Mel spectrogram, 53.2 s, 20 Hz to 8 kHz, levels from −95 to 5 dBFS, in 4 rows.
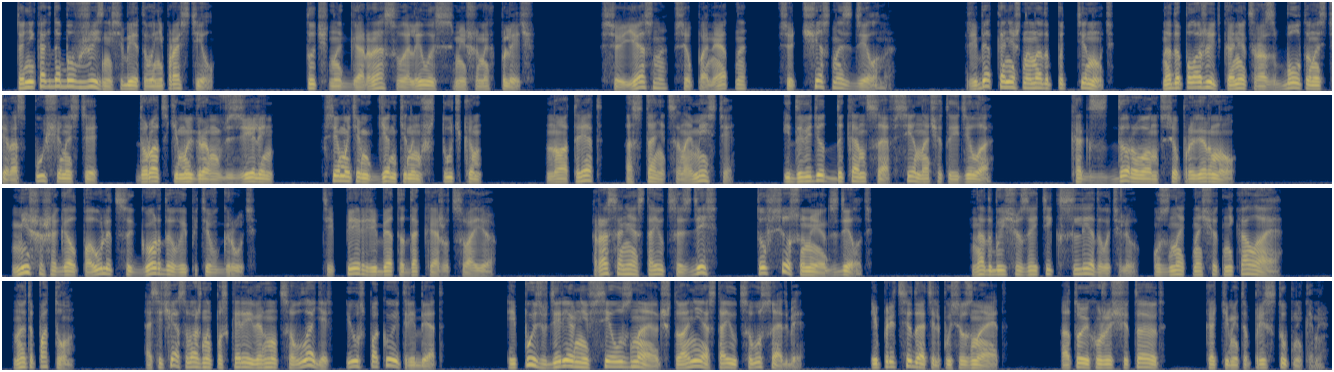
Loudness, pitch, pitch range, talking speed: -25 LUFS, 120 Hz, 105-145 Hz, 135 wpm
